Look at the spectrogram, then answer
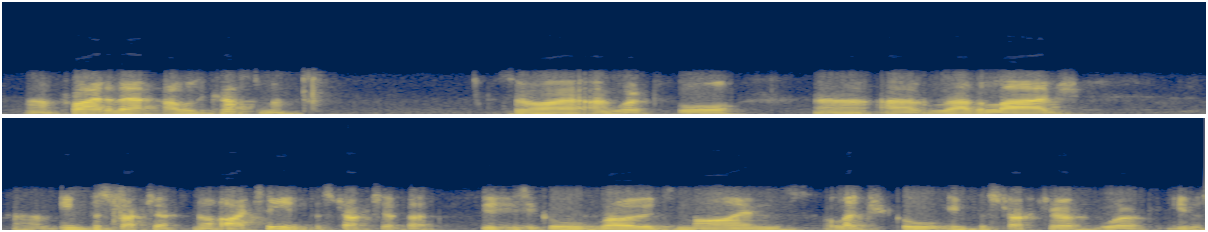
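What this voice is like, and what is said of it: Australian accent. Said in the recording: “I hail from Australia. That's why I have a funny accent.”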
